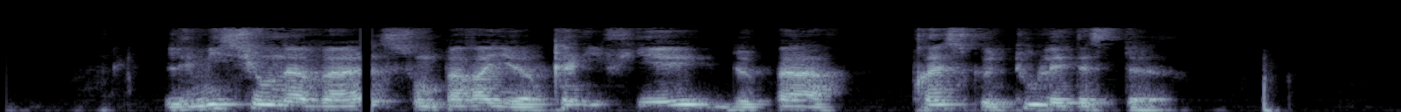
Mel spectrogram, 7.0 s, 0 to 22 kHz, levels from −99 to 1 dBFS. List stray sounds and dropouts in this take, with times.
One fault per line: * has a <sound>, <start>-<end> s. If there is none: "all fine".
* has a dropout, 1.8-1.9 s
